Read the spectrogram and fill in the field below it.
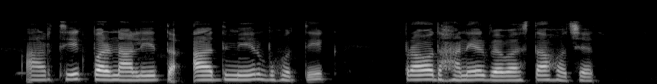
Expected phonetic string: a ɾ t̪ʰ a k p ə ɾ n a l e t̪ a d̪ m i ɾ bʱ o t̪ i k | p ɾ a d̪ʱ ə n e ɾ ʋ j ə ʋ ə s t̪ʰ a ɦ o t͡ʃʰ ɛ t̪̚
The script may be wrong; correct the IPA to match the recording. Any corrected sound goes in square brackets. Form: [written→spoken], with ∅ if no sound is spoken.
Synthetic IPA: a ɾ t̪ʰ [a→i] k p ə ɾ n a l [e→i] t̪ a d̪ m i ɾ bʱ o t̪ i k | p ɾ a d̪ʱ [ə→a] n e ɾ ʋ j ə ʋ ə s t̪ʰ a ɦ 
